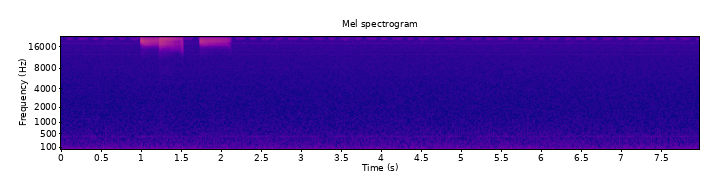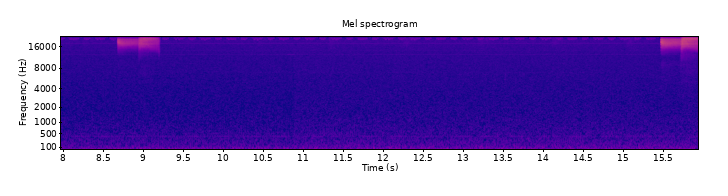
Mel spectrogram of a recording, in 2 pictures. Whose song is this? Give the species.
Isophya modestior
